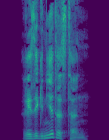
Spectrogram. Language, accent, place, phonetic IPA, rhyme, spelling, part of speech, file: German, Germany, Berlin, [ʁezɪˈɡniːɐ̯təstn̩], -iːɐ̯təstn̩, resigniertesten, adjective, De-resigniertesten.ogg
- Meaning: 1. superlative degree of resigniert 2. inflection of resigniert: strong genitive masculine/neuter singular superlative degree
